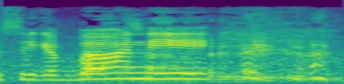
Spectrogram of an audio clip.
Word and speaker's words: Sikabonyi: Giorgio Marchesi, Margo Sigaboni.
